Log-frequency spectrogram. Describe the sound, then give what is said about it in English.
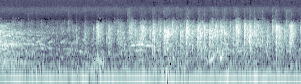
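An audience, applauding to vote on a question put by the host, breaks into reluctant, half-hearted applause: scattered claps that build to a steady, moderately loud patter of many hands, mixed with a low murmur of crowd noise. “Uh-oh, that was a sore head applause.”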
